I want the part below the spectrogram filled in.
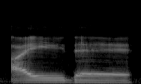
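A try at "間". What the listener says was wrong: Now, there's only one thing that you messed up there, but you did like the grammar was perfect. This is aida. Yeah, I think you said aide, if I'm not mistaken.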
